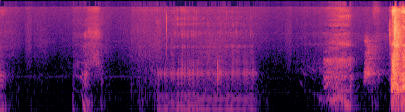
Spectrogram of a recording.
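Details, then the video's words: Pug named Derp, a pet dog having a hard time, giving a low harmonic grunting groan lasting about two seconds, with scattered short snorts before it and a sharp noise at the end. "Pugs life, funny sounds compilation"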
